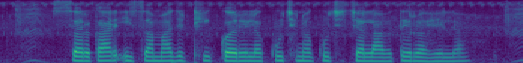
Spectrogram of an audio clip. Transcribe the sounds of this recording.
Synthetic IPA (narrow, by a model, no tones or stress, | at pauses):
səɾkaɾisəmad͡ʒʈʰikːəɾeləkut͡ʃʰnəkut͡ʃʰt͡ʃəlawt̪eɾəɦelə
